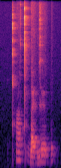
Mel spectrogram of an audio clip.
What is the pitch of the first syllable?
high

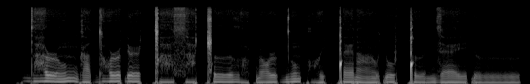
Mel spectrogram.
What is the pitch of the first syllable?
falling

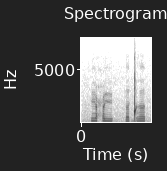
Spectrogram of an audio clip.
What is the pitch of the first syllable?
high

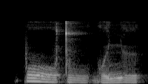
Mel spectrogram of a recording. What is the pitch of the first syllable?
falling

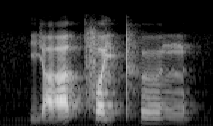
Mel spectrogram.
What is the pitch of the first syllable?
rising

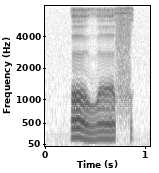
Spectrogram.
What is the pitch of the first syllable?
falling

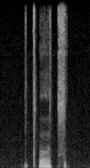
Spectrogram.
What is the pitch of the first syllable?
falling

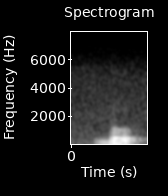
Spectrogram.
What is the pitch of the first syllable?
low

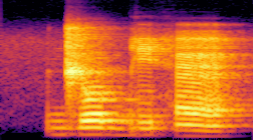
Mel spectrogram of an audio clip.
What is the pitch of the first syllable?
high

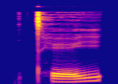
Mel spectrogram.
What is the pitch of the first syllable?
rising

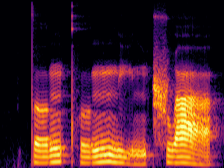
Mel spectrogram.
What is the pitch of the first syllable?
rising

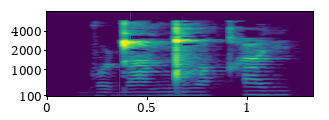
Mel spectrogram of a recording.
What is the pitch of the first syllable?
low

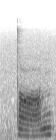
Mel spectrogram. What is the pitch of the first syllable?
low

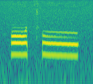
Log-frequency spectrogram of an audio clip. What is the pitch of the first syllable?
low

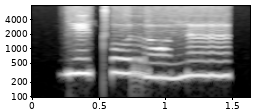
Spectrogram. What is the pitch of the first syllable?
high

